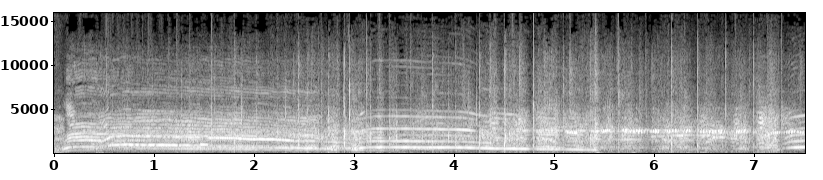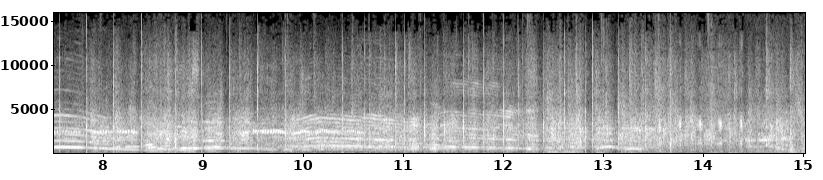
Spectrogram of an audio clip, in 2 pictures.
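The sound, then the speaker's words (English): On a count of three, an audience at a talk erupts in loud, sustained cheering, shouting and laughter with clapping mixed in, many voices rising and falling in overlapping whoops for about fifteen seconds. “And to wake everybody up, we're all going to cheer and laugh and be really loud for like 5 seconds.”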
